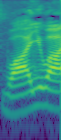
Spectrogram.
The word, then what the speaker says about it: YUI: always want to say yui because it's quicker but why you is how they like to pronounce it and yui has a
